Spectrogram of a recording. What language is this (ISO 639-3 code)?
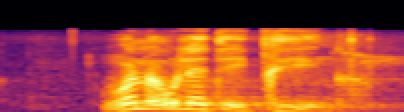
nbl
